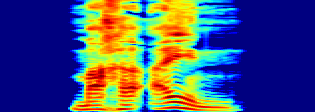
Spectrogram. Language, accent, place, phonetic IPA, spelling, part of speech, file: German, Germany, Berlin, [ˌmaxə ˈaɪ̯n], mache ein, verb, De-mache ein.ogg
- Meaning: inflection of einmachen: 1. first-person singular present 2. first/third-person singular subjunctive I 3. singular imperative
